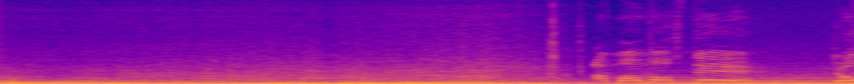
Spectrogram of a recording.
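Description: A car engine accelerating hard, its pitch climbing steadily for about two and a half seconds. In the last second, wavering higher-pitched sounds join it.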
